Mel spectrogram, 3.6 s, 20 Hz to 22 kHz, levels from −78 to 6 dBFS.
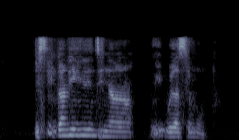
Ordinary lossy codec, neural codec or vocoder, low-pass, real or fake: AAC, 32 kbps; codec, 16 kHz, 1 kbps, FunCodec, trained on Chinese and English, 50 frames a second; 7.2 kHz; fake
